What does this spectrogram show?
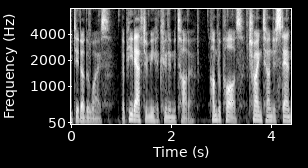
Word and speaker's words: Hakuna Matata: irritation present in his tone due to Pumba's mispronunciation of the phrase, and his forcefulness to get Pumba to say it correctly. Again, Habakatat. Again, Hakuna Matata.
